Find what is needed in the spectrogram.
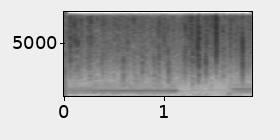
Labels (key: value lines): label: biophony, croak
recorder: SoundTrap 500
